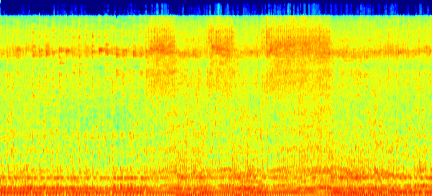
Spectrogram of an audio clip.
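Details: Mini bike single-cylinder with aftermarket Mikuni carburetor, first start after catch can install: loud idle with uneven, lumpy beat and wavering pitch; rough running, owner plans to tune the carburetor.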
